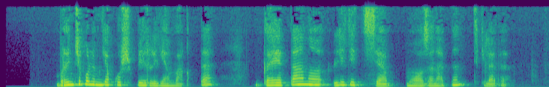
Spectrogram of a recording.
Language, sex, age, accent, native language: Uzbek, female, 25-34, Toshkent shahri, Uzbek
